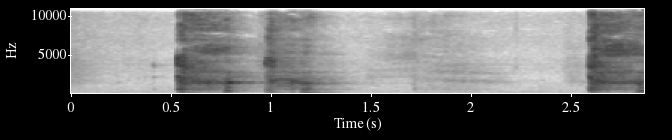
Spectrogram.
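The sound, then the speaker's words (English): A few harsh coughs and throat-clearing bursts from someone with a tickle in the throat: two close together, then a pause and a third starting near the end, with no talk. “So sorry, I've got a tickle in my throat and no drink to fix it.”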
